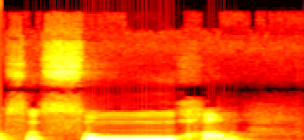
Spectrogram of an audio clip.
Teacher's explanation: so saḥ + aham the aḥ + a tend to become ‘o’ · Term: sandhi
